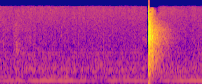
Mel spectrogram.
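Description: A film clapperboard's clapstick snapping shut once: a single sharp clack near the end, over a steady low hum.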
